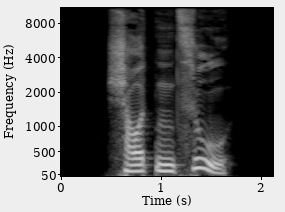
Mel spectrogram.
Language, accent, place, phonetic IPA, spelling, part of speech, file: German, Germany, Berlin, [ˌʃaʊ̯tn̩ ˈt͡suː], schauten zu, verb, De-schauten zu.ogg
- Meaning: inflection of zuschauen: 1. first/third-person plural preterite 2. first/third-person plural subjunctive II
